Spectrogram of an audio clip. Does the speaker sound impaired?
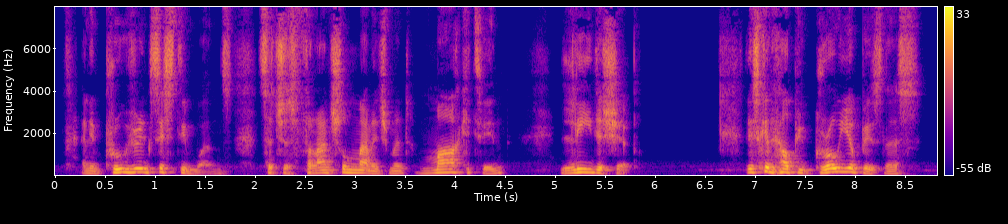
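No.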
